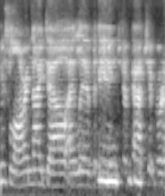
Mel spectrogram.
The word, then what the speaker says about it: Niedel: You actually pronounced it correctly, which is a first. It is Nidell.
